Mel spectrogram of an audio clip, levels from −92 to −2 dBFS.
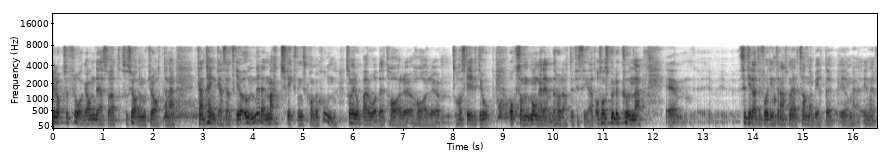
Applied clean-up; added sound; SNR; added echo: none; Water; 13 dB; reverberation time 0.6 s.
